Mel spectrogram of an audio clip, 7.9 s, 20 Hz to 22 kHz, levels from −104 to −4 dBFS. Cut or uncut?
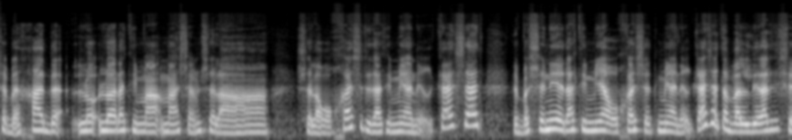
uncut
